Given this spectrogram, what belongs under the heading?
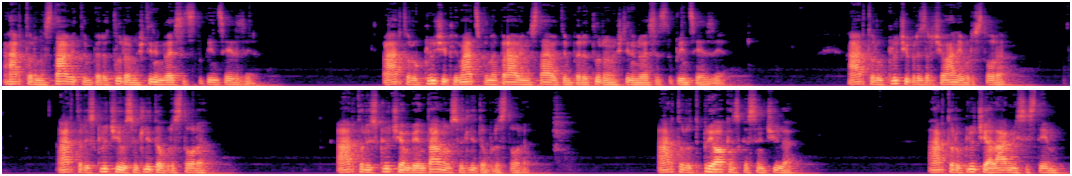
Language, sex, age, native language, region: Slovenian, male, 30-49, Slovenian, Gorenjska region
